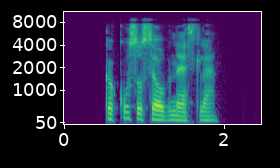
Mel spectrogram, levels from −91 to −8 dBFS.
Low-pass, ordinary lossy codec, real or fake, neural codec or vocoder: 9.9 kHz; MP3, 64 kbps; real; none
